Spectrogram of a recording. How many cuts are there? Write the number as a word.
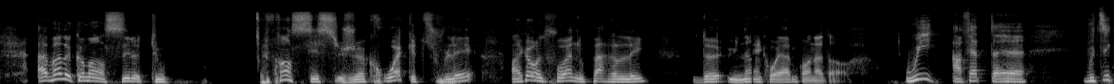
two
